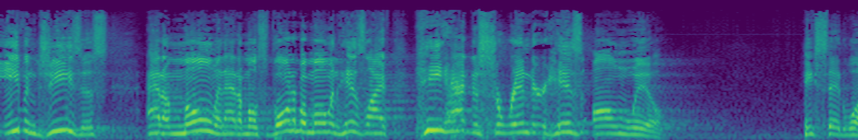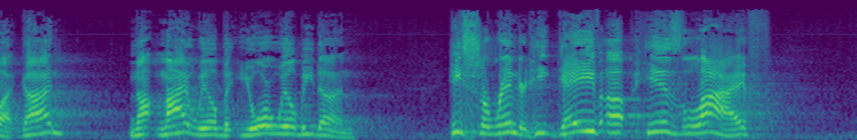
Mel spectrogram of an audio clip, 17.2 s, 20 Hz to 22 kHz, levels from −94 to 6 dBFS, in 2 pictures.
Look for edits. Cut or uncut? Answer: uncut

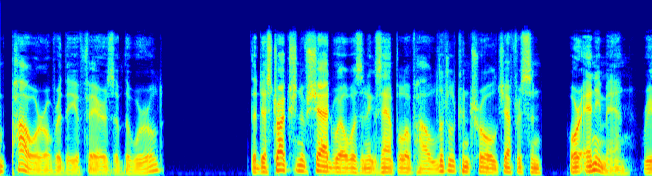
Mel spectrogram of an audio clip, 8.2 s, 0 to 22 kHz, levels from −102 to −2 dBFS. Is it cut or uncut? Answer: uncut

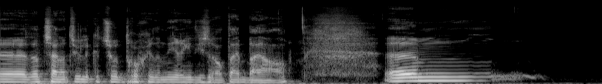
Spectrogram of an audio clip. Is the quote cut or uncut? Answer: uncut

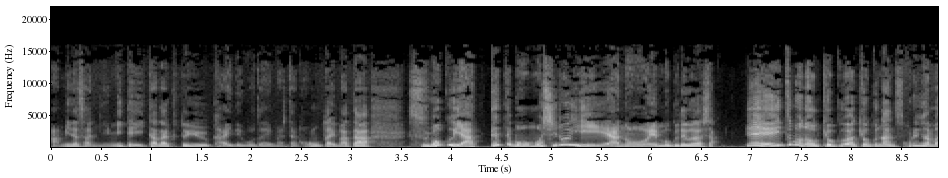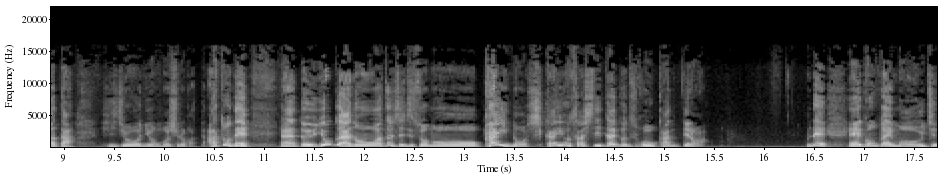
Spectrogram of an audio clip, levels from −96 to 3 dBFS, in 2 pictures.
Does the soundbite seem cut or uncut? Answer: cut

